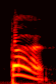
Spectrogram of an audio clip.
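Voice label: "ban", Mandarin Chinese, tone 4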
